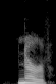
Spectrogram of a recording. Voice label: "nerve", voice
